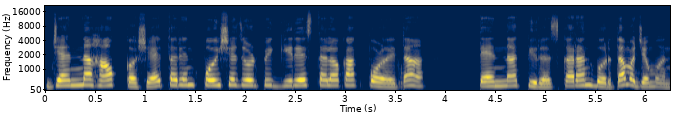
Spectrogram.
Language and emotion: Goan Konkani, disgusted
